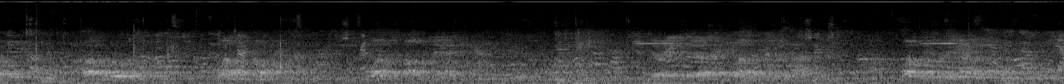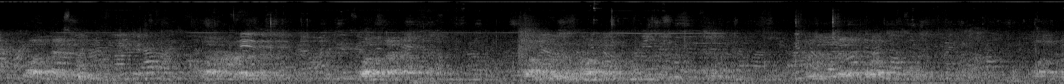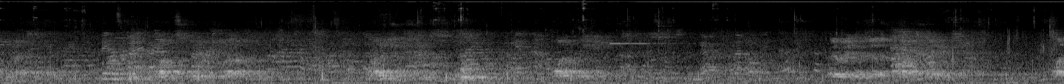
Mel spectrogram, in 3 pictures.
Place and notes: cologne, deutz, fair entrance hall, art cologne
Cologne, Germany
